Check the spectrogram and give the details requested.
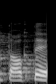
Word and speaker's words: Tauktae: वह कुछ अलग है तो इस नाम जो तौते उसमें एक्चुअली के साइलेंट होता है और इसका प्रेगनेंसी पेशंट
